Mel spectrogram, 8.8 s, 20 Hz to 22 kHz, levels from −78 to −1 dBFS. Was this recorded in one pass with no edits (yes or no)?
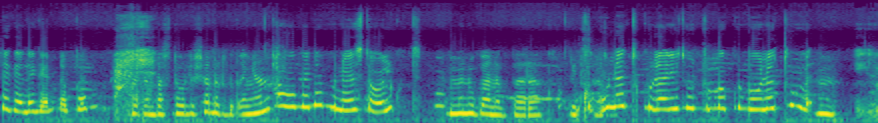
yes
